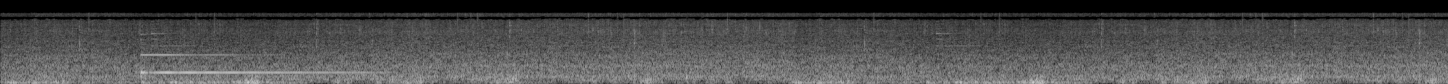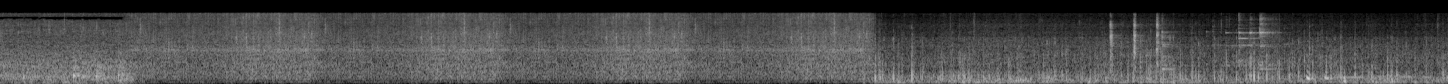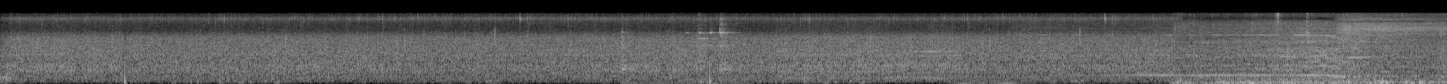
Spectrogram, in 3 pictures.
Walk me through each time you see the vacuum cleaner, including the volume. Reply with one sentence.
The vacuum cleaner can be heard from 36.7 to 43.3 s, getting louder.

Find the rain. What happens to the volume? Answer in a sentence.
The volume of the rain stays about the same.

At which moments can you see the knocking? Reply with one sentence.
The knocking can be heard from 15.2 to 15.9 s.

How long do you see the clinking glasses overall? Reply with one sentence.
The clinking glasses can be heard for 5 seconds in total.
